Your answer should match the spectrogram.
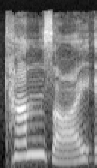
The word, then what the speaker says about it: Kansai: I'm going to think, I might pronounce the next one wrong. Kansai International Airport in Japan. It's spelled K-A-N-S-A-I. – Yeah, sounds about right.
